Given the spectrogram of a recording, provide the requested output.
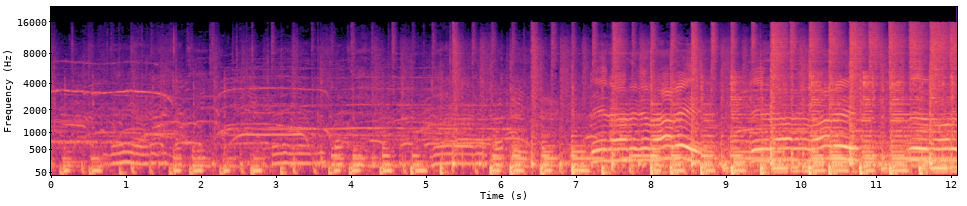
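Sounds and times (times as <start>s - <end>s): bass guitar: 0.0s - 12.0s
drum kit steady beat: 1.7s - 12.0s
electric guitar: 5.7s - 12.0s.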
